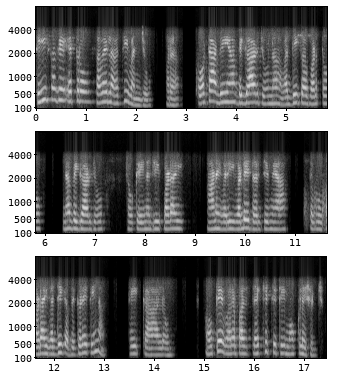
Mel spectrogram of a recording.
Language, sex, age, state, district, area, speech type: Sindhi, female, 30-45, Gujarat, Junagadh, urban, conversation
